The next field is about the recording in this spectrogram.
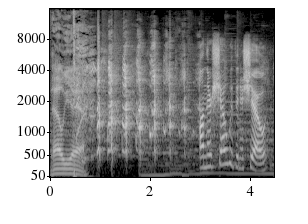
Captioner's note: laughter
